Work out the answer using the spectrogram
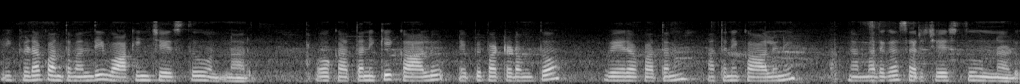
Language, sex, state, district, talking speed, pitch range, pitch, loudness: Telugu, female, Andhra Pradesh, Srikakulam, 110 wpm, 180-200 Hz, 185 Hz, -16 LUFS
